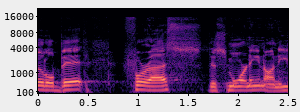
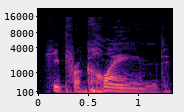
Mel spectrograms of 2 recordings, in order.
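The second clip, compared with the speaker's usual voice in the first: usual speaking voice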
